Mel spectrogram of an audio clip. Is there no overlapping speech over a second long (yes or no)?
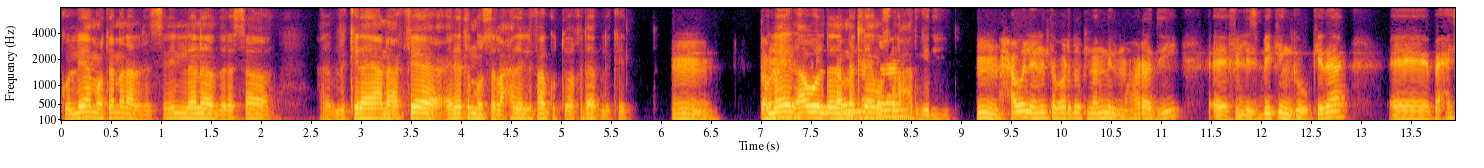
no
